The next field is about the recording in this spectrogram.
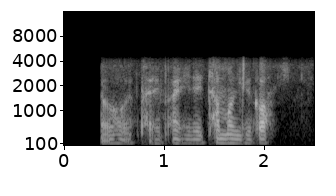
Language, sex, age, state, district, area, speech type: Manipuri, male, 18-30, Manipur, Senapati, rural, conversation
